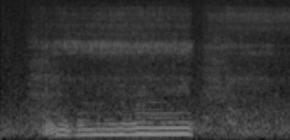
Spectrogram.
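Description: A long, low, rattling inhaled snore from a sleeping dog, followed by quiet breathing; ordinary snoring.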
